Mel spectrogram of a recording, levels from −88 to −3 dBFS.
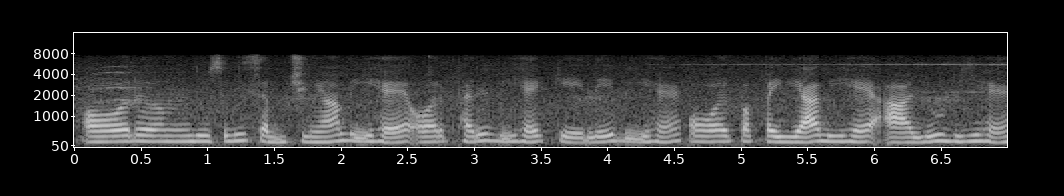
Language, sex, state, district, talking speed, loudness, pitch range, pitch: Hindi, female, Maharashtra, Dhule, 170 wpm, -26 LUFS, 170-190 Hz, 180 Hz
